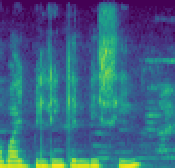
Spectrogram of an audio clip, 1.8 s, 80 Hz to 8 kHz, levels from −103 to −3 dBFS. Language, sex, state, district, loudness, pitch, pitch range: English, female, Assam, Kamrup Metropolitan, -11 LUFS, 230 Hz, 225-235 Hz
